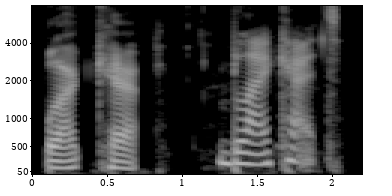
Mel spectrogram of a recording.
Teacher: When we say the word black or blackout, the a sound is very open and to the front.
